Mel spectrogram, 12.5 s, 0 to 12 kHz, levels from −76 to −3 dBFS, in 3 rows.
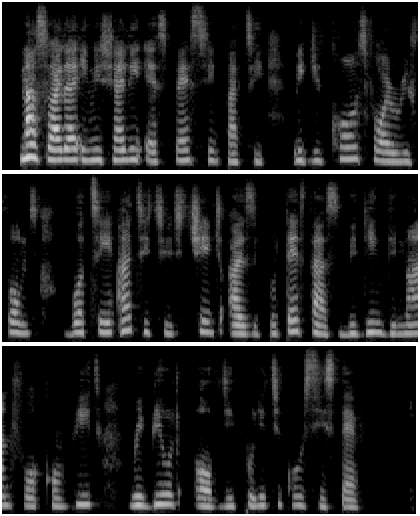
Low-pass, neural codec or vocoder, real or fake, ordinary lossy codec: none; codec, 24 kHz, 0.9 kbps, WavTokenizer, medium music audio release; fake; none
